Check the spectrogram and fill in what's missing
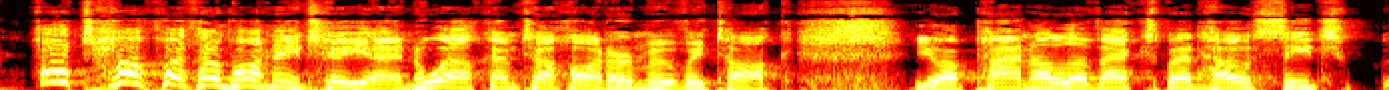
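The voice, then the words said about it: Put-on Irish accent, breaks down. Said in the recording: “Irish accent ... I can't even go on for more than like one sentence ... It just breaks down the ... Irish accent”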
